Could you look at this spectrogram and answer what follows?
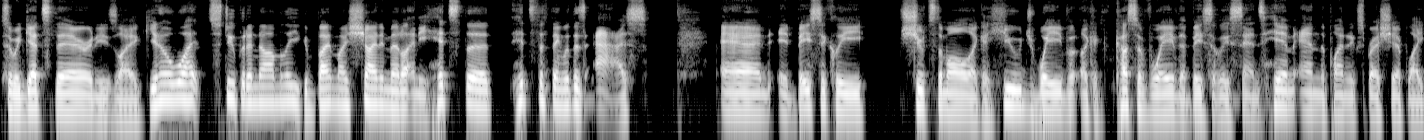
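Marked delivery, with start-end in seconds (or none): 1.5-4.1 pissed-off, dismissive, irritated, higher-pitched. Retelling how an annoyed Bender insults the anomaly: imitating an annoyed Bender. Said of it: "he's pissed off at Fry".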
